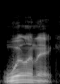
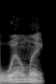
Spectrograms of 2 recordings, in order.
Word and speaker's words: Willink: Willenick. How do you say it? Villainic? You're both wrong. What is it? It's Jocko Willink.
